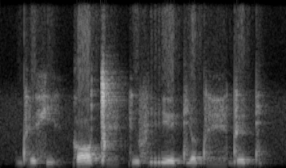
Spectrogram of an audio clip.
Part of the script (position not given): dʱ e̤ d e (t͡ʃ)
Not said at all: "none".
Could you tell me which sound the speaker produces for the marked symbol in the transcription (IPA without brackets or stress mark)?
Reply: tʲ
